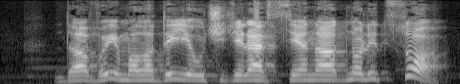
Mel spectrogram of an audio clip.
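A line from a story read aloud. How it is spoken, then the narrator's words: Roared. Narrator (Russian): Взревел господин Паркер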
